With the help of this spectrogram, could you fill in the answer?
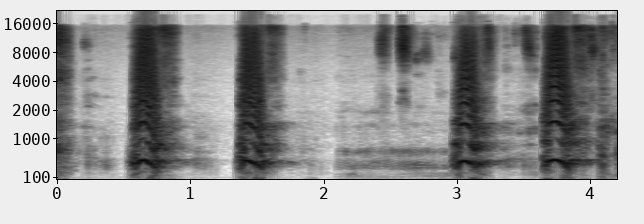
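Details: Dog billed as the world's biggest, barking loudly: four booming barks in two pairs spaced about a second apart, with quiet low hum in the gaps.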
